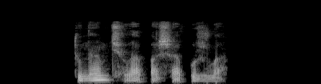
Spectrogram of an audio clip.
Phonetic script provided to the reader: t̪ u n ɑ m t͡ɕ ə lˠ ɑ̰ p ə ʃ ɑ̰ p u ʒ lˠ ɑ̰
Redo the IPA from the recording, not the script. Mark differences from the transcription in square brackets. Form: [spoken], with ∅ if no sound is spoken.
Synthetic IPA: t̪ u n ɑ m t͡ɕ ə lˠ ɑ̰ p [ɑ] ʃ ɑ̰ p u ʒ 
